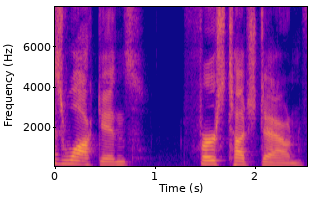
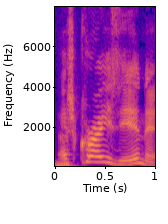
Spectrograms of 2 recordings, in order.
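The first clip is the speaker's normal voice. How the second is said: put-on British accent, pitched up; 7 semitones higher than usual. Reading out a forty-to-one bet, British accent. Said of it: "That was your best British accent".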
